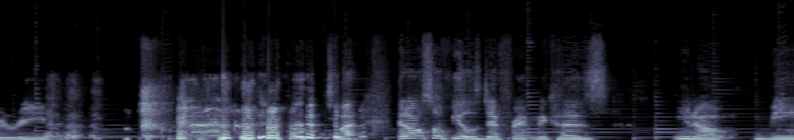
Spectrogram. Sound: laugh

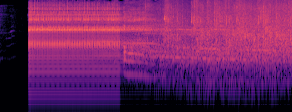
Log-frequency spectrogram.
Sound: buzzer beeping; crowd clapping

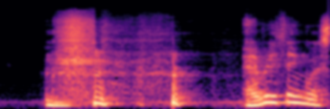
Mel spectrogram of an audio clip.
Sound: laughing

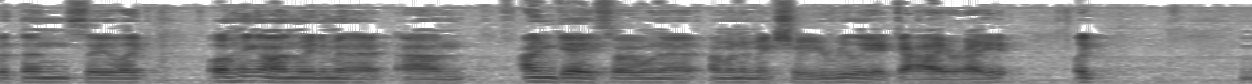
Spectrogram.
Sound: none

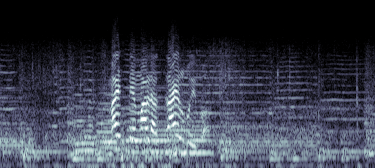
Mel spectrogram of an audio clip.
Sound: German spoken audio

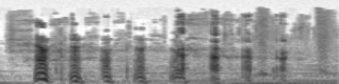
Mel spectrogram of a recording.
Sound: laughing

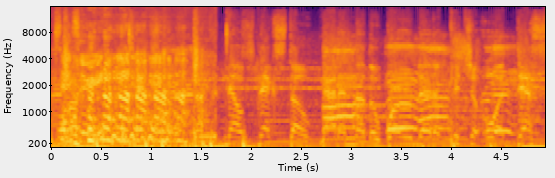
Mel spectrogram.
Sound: laughter

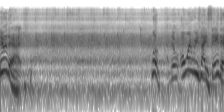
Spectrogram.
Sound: audience applause

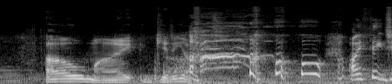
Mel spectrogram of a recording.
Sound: laughs

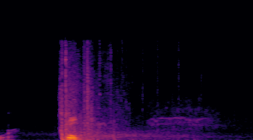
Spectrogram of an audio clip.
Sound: also boom

